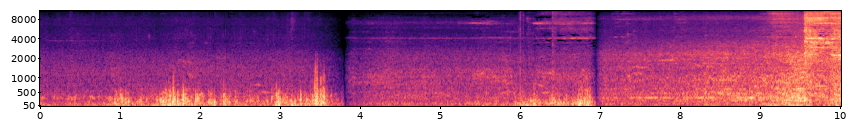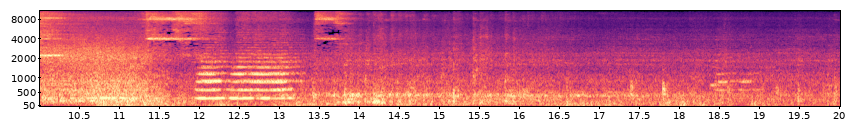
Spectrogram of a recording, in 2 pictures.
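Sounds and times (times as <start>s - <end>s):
train wheels rumbling on track: 0.0s - 20.0s
high-pitched wheel squeals: 4.2s - 7.4s, 11.3s - 12.1s
train horn blast: 11.4s - 13.6s, 18.4s - 19.1s.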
